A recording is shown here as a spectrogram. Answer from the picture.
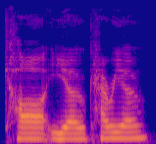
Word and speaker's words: Cairo: Cairo. Like Cairo. Like almost like Egypt, right? Cairo. But it's Cario.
